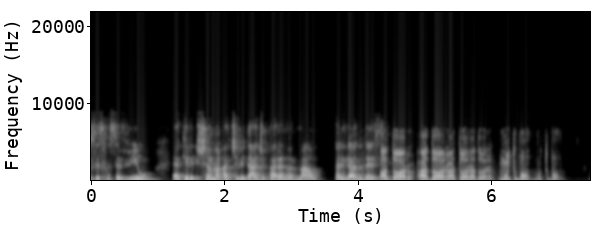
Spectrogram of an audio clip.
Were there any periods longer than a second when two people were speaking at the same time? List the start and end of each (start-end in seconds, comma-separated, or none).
none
